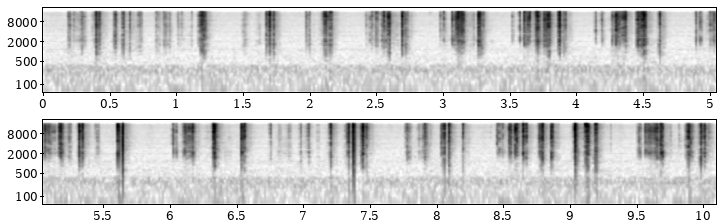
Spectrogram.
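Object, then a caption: Straw whisk broom bristles. Long nails scratch quickly across the straw bristles of a stitched whisk broom, producing rapid, dry, crackling rattles. The sound comes as dozens of short, crisp bursts that are bright and airy, with no ring after each scratch and only a faint low hum underneath.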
